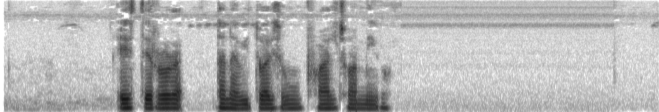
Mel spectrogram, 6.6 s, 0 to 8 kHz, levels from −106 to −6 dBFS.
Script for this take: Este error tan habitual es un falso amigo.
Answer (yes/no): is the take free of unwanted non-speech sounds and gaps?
yes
